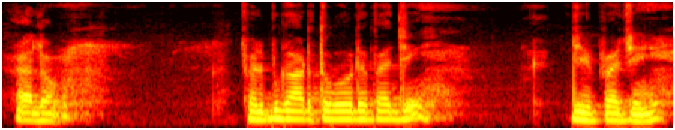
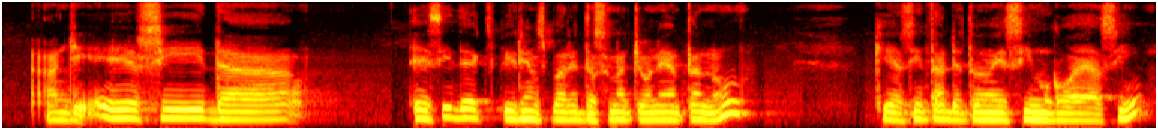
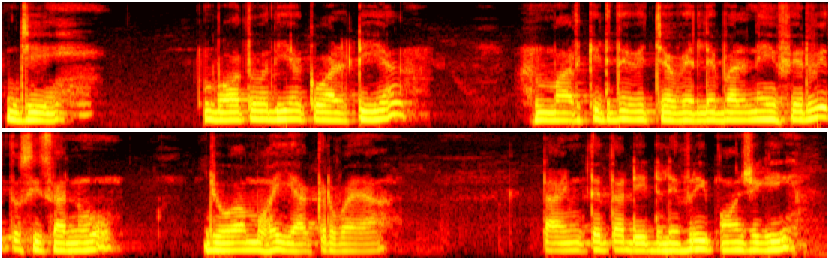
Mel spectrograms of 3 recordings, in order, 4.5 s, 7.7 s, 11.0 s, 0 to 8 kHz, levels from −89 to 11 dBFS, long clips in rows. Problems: background sounds at intervals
